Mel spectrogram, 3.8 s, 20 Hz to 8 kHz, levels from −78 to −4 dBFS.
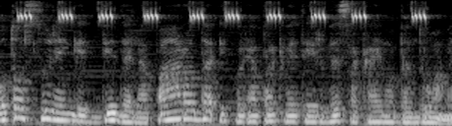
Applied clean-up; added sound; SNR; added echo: none; Cricket; 0 dB; reverberation time 0.2 s.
